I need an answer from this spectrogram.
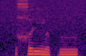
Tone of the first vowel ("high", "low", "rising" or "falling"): high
